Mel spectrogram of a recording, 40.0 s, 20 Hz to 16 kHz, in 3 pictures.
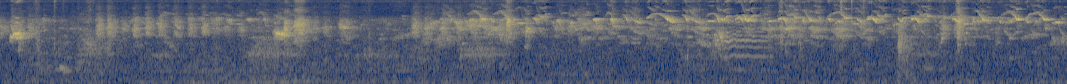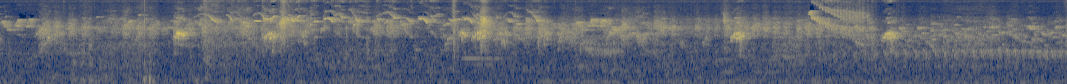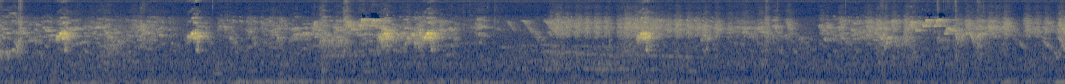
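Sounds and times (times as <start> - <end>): songbirds chirping: 0.0 - 39.9.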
